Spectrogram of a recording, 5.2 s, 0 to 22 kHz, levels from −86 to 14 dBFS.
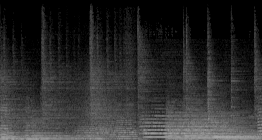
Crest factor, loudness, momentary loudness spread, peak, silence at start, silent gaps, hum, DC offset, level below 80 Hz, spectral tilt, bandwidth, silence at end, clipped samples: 14 dB; -28 LUFS; 11 LU; -14 dBFS; 0 s; none; none; under 0.1%; -62 dBFS; -4 dB/octave; over 20 kHz; 0 s; under 0.1%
